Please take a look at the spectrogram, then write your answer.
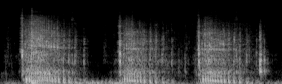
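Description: A chainsaw engine fires and roars in three loud, close bursts, each revving up, then dropping off before the next catch, with no voices over it.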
